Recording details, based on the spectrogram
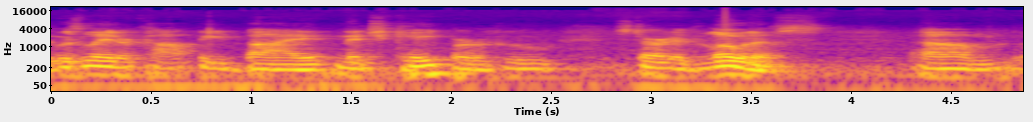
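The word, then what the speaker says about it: Kapor: It was later copied by Mitch Caper who started Lotus. Um a lot of people think his name is pronounced Capor, but it's not. It's Caper.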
